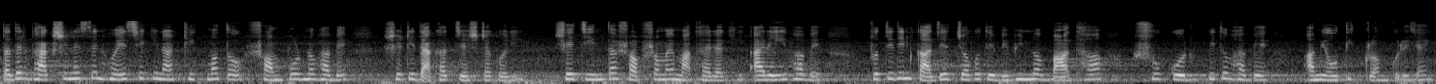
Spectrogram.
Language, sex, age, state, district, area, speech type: Bengali, female, 18-30, West Bengal, Purulia, urban, spontaneous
